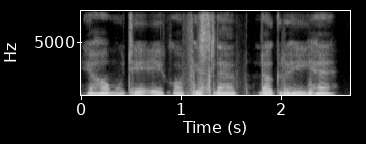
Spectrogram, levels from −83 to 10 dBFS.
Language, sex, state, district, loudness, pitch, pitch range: Hindi, female, Himachal Pradesh, Shimla, -14 LUFS, 180 Hz, 175-195 Hz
